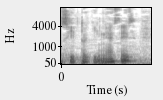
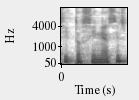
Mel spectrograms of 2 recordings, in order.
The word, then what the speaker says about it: citocinesis: parte de citocinesis o citoquinesis, que en realidad es citocinesis, pero en inglés se escribe con K, entonces a veces digo citoquinesis.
